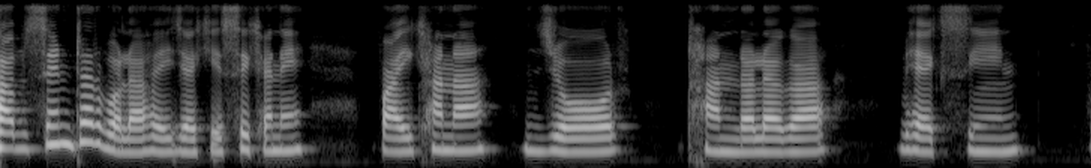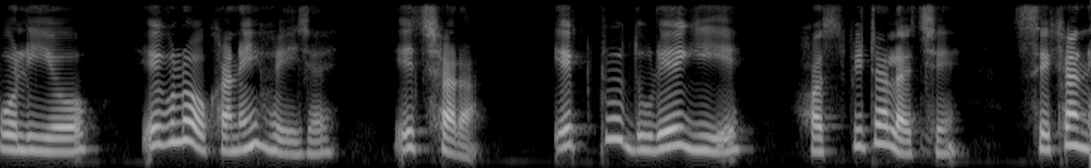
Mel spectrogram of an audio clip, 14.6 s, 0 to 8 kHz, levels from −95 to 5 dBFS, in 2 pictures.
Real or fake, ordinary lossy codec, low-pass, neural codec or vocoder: real; none; 7.2 kHz; none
